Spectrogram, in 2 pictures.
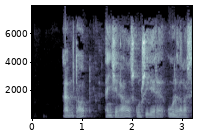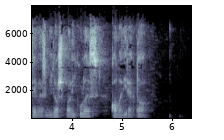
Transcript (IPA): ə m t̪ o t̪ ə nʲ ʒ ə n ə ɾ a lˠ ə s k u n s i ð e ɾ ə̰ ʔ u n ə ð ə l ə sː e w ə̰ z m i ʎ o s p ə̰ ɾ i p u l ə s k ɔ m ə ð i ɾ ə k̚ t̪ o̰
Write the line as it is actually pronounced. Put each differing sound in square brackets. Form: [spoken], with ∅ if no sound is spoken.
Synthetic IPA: ə m t̪ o t̪ ə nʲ ʒ ə n ə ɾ a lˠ ə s k u n s i ð e ɾ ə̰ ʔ u n ə ð ə l ə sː e [β] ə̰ z m i ʎ o s p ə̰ [l] i [k] u l ə s k ɔ m ə ð i ɾ ə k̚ t̪ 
